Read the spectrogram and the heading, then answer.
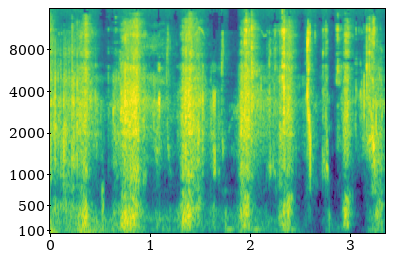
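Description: Golden Grahams cereal with a sugar coating, eaten in milk, gives a run of crisp, crunchy chewing. Many bites come in a loose, steady rhythm, with no talk over them.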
